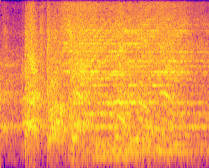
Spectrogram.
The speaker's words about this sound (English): Jay and Mark Briscoe looking to regain the Ring of Honor World Tag Team Championship in Chicago as part of the fifth year festival. Listen to the crowd.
